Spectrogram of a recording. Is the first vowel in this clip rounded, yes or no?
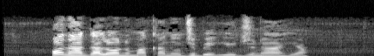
yes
